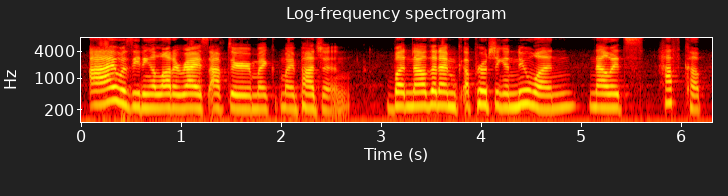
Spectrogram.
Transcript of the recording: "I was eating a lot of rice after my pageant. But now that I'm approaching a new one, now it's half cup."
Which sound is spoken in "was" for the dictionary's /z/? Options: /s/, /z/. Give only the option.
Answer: /z/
